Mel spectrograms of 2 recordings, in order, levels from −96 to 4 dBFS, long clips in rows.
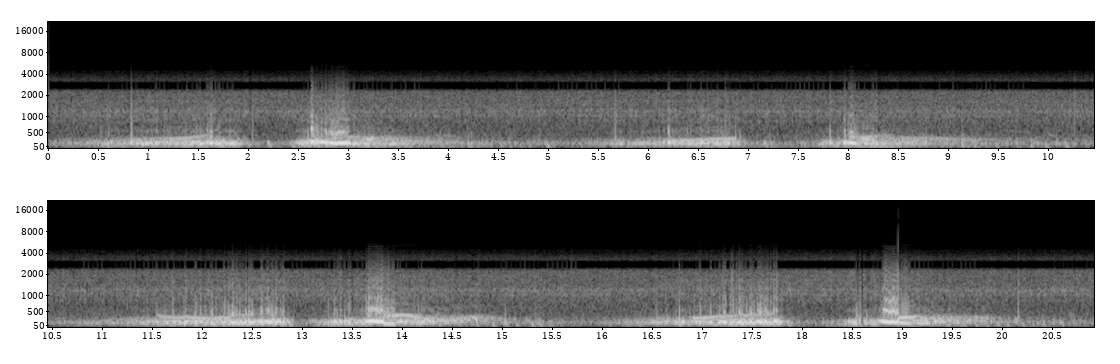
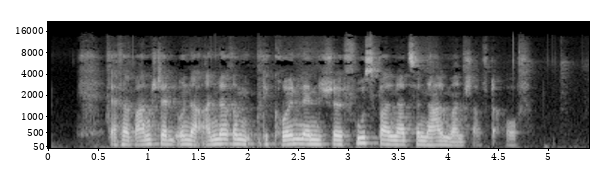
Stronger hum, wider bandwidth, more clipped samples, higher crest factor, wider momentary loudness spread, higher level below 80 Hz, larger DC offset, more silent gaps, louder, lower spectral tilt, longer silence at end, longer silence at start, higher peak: neither; second, 3.6 kHz vs 14.5 kHz; neither; about the same, 20 dB vs 16 dB; first, 21 LU vs 16 LU; about the same, -48 dBFS vs -50 dBFS; neither; neither; second, -19 LUFS vs -16 LUFS; first, -11 dB/octave vs -5 dB/octave; second, 0 s vs 0.6 s; second, 0 s vs 0.3 s; about the same, 0 dBFS vs -2 dBFS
